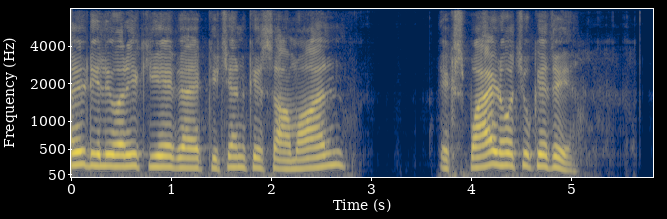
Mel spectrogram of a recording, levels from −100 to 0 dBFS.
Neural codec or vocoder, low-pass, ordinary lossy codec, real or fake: codec, 16 kHz, 4.8 kbps, FACodec; none; none; fake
